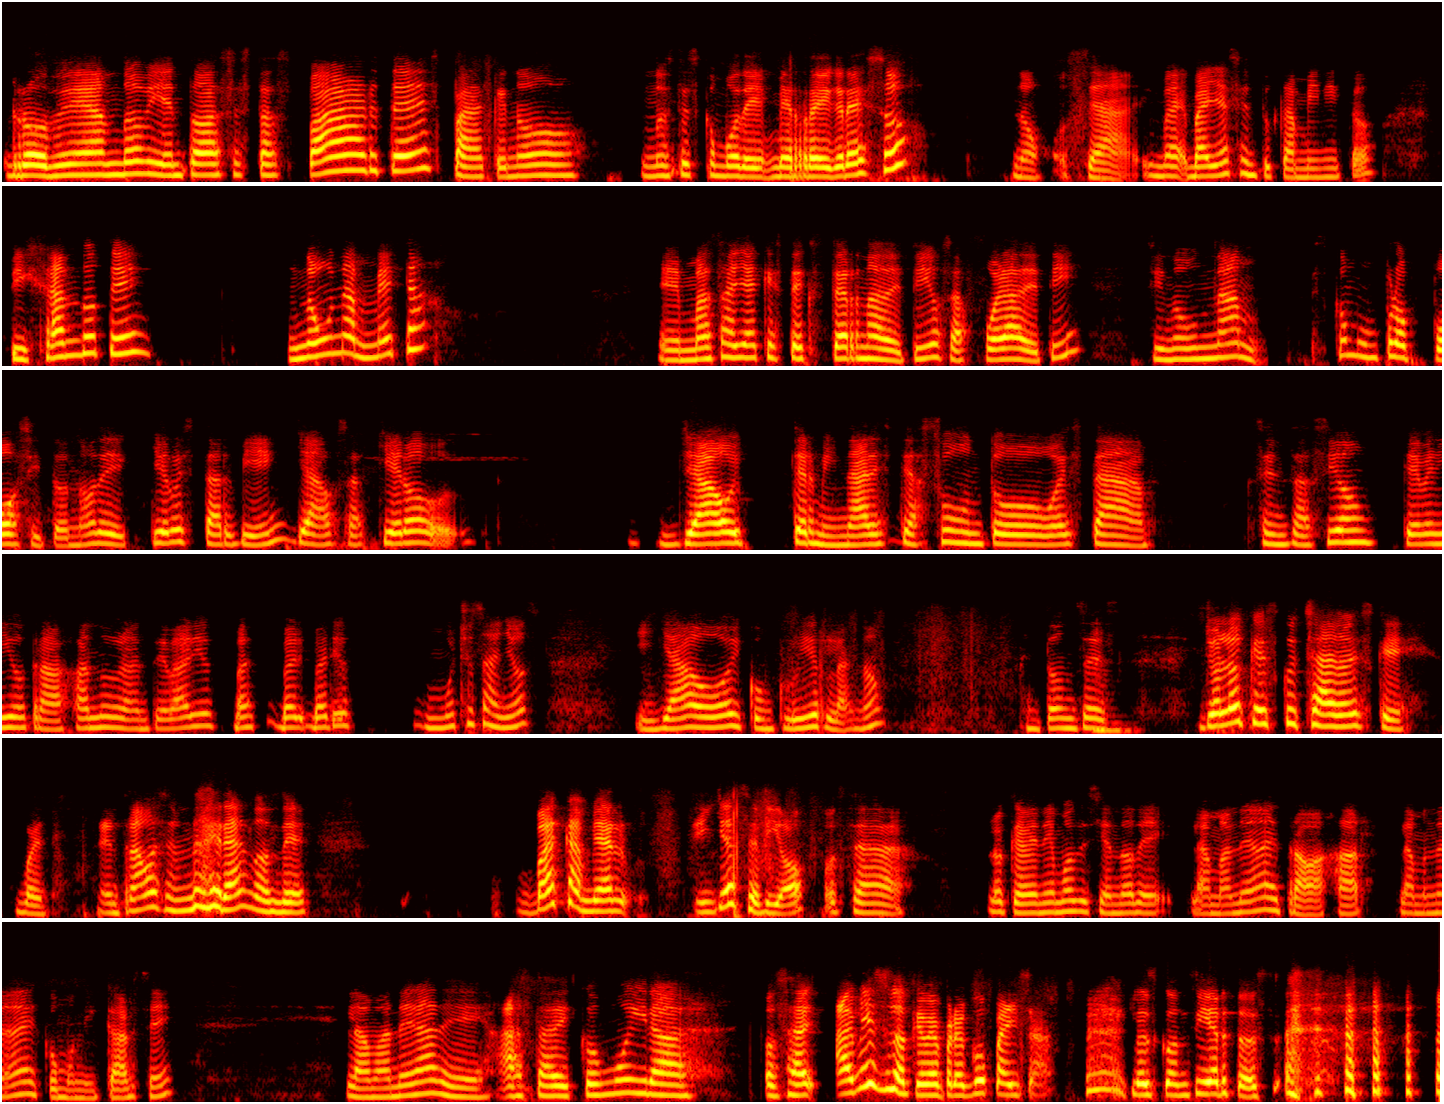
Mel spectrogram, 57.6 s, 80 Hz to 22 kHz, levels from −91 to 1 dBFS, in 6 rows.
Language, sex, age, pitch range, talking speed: Spanish, female, 20-39, 210-265 Hz, 135 wpm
